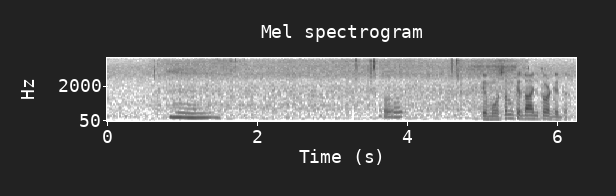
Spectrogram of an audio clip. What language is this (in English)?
Punjabi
